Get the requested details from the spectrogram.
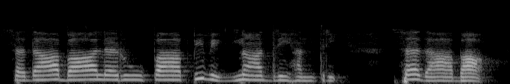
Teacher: the first one is short, which is light, and the next 2 are long, making it heavy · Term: Laghu and Guru Aksharas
